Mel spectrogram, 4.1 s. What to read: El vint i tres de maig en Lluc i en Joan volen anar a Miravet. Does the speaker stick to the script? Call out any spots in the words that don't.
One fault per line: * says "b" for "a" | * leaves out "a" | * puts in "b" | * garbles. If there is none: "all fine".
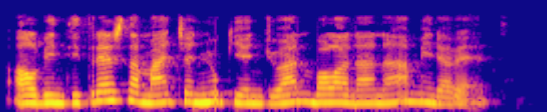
all fine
